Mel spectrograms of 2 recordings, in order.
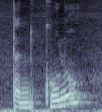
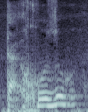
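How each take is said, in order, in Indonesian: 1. Kata itu diucapkan dengan bunyi 'd'. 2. Kata itu diucapkan dengan bunyi 'kh'. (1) "Ayat yang dia baca itu" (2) "lain tadkulu dengan ta'khuzu"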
